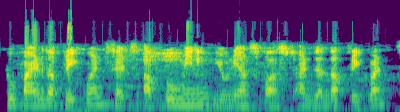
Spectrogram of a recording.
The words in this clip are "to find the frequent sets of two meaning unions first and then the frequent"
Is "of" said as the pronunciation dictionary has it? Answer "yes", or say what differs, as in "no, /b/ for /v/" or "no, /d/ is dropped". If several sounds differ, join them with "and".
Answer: no, /p/ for /v/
